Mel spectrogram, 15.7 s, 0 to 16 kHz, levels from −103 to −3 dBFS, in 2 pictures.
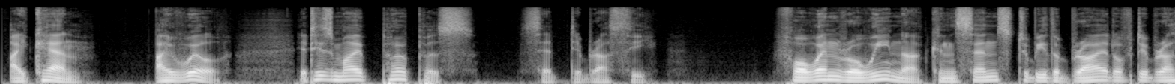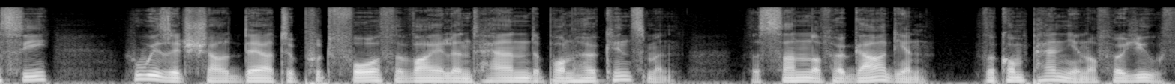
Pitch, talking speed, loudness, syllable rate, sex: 100 Hz, 160 wpm, -20 LUFS, 4.9 syllables/s, male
